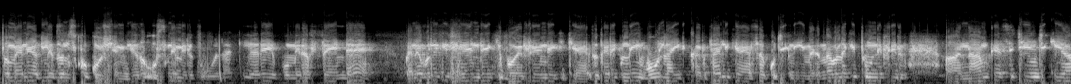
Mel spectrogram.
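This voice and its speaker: Man, interview guest, rambling, slightly high voice, heavy background noise. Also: lo-fi sound. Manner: rambling, keeps checking in with "okay?". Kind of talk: casual explanatory talk.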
